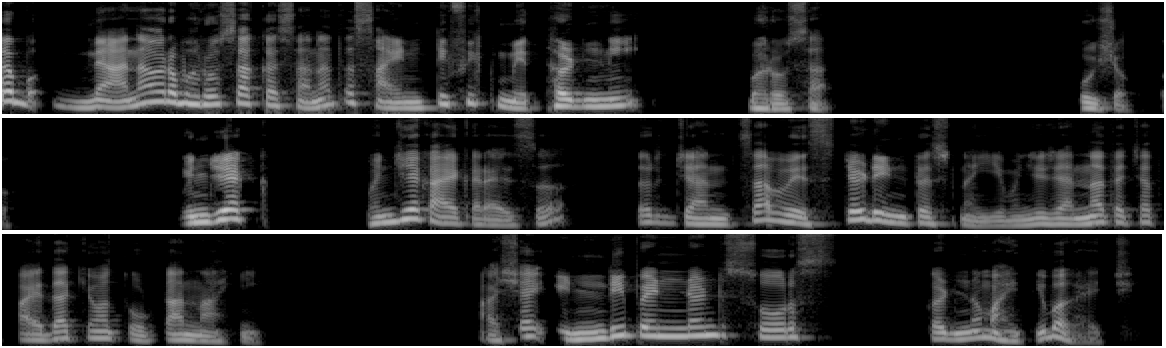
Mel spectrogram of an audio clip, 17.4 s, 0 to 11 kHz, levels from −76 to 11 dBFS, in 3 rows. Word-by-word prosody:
तब 260 -3 +6 0.2
ज्ञानावर 155 - +5
भरोसा 210 +1 +4
कसा 170 -7 -2
ना 145 +7 +1
तर 245 - -4
सायंटिफिक 205 - -1
मेथडनी 155 +7 +3 0.6
भरोसा. 110 -1 -3 1.3
होऊ - - +1
शकतो. - - -13 0.9
म्हणजे 165 +11 +8
1 235 0 +2 0.5
म्हणजे 165 - +3
काय 140 -10 +3
करायचं, 105 -6 -8 0.4
तर 160 0 -6
ज्यांचा 125 - -2
व्हेस्टेड 165 - 0
इंटरेस्ट 145 -6 -1
नाहीये, 95 -3 -9
म्हणजे 105 +6 -5
ज्यांना 125 +5 0
त्याच्यात 160 -1 -6
फायदा 120 +6 -1
किंवा 165 0 -4
तोटा 120 +2 -4
नाही. 105 -5 -6 1.1
अशा 120 - -3 0.2
इंडिपेंडंट 210 +9 +3
सोर्स 180 -2 -3 0.6
कडनं 145 +1 -1
माहिती 105 -8 -7
बघायची. - - -6
150 Hz, 115 wpm, -24 LUFS, 125-200 Hz, 1.3 s, म्हणजे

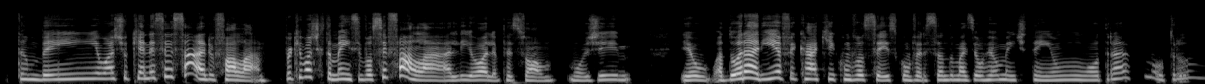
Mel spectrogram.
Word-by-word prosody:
também 240 +2 -1
eu 260 0 -1
acho 270 +2 -2
que 275 - -3
é 275 - +1
necessário 320 - +2
falar. 195 -5 +3 0.2
Porque 280 +4 -4
eu 345 - 0
acho 340 - +2
que - - -18
também 245 -1 +1
se 225 - -8
você 225 +10 -1
falar 205 - +4
ali: 195 +3 -3
"Olha, 195 -3 +1
pessoal, 180 -3 -4
hoje 205 +3 -5 0.5
eu 190 -1 0
adoraria 255 +6 +5
ficar 255 -2 0
aqui 240 0 -5
com 225 0 -2
vocês 210 -3 -3
conversando, 200 0 -4
mas 200 -1 -2
eu 205 -1 -1
realmente 210 -1 -4
tenho 195 -2 -4 0.3
outra 235 +9 -4 0.2
outro 225 +2 -10
215 Hz, 160 wpm, -22 LUFS, 195-255 Hz, 0.5 s, adoraria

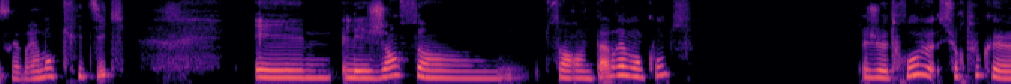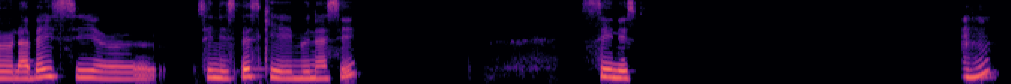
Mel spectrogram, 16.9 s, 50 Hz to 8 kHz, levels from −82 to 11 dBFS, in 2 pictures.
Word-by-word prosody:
serait 190 - -7
vraiment 205 +8 -1
critique 265 +3 -7 1.1
et 220 -1 +4
hem, 215 0 -3
les 210 -1 +3
gens 240 +7 +2
s'en 210 -7 -1 0.5
s'en 215 -2 0
rendent 205 -1 -3
pas - - +4
vraiment 270 -4 +4
compte 285 +8 -7 1.4
je 220 -1 +1
trouve, 265 +6 +2
surtout 270 +3 -7
que 200 -7 +1
l'abeille 220 +5 +3
c'est, 220 -3 0
heu, 190 -1 -4 0.3
c'est 225 - -3
une 215 - +4
espèce 235 +5 +3
qui 230 - -2
est 195 -2 +1
menacée 195 +8 -1 1.9
c'est 240 - +3
une 220 - +5
es 210 -1 +1 2.7
Mmh 240 +3 +1
mh. 375 - -4
220 Hz, 110 wpm, -26 LUFS, 205-250 Hz, 2.7 s, une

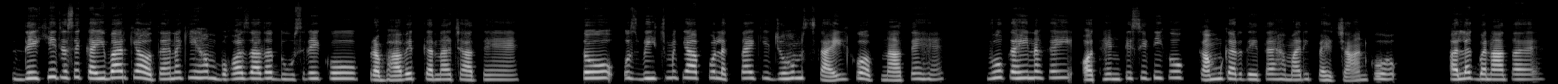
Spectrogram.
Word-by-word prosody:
देखिए 280 +7 +1
जैसे 310 +1 -2
कई 280 -1 +4
बार 310 +2 +6
क्या 305 0 +3
होता 250 -1 +1
है 250 - -1
ना, 290 +2 -1
कि 310 +2 -4
हम 300 -2 0
बहुत 250 +3 +1
ज़्यादा 270 +1 +3
दूसरे 240 +3 -5
को 270 0 0
प्रभावित 210 +4 +3
करना 230 -1 +1
चाहते 215 -1 -2
हैं। 220 0 -8 0.6
तो 295 +1 +5 0.2
उस 295 -4 -4
बीच 280 +3 -1
में 310 - -5
क्या 300 0 +4
आपको 290 +1 0
लगता 255 +1 -2
है 290 - +1
कि 285 0 -10
जो 260 +2 -2
हम 290 +2 0
स्टाइल 205 -4 0
को 275 - -2
अपनाते 205 0 0
हैं 245 -1 -7 0.5
वो 305 +3 +1
कहीं 295 0 +4
न 305 +1 +1
कहीं 310 +2 -5 0.2
ऑथेंटिसिटी 250 +5 -4
को 305 +1 -3 0.2
कम 220 +4 +4
कर 255 -2 +1
देता 235 0 -3
है - - -4
हमारी 220 +1 -2
पहचान 200 +1 -3
को 240 +2 -3 0.6
अलग 255 +4 +3
बनाता 230 -1 +4
है? 235 +1 -7
255 Hz, 190 wpm, -23 LUFS, 230-290 Hz, 0.6 s, बार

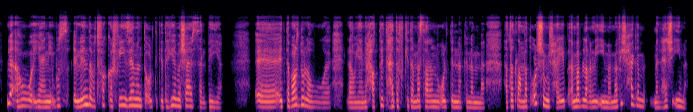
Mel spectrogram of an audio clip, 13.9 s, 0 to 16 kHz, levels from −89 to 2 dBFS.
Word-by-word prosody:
لأ، 300 - +2
هو 210 +1 -2
يعني 180 -1 0
بُصّ، 220 0 -1
اللي 190 +3 +3
أنت 255 0 +3
بتفكّر 215 +1 -1
فيه 240 +3 +1
زي 225 +1 +3
ما 225 - +1
أنت 210 - -4
قُلت 190 - -7
كده، 190 0 -6
هي 230 +4 -1
مشاعر 210 0 +5
سلبيّة. 170 -3 -6 0.7
آآ، 180 -1 +1
أنت 190 +2 0
برضه 235 +4 +2
لو 175 -5 -6 0.4
لو 165 0 -4
يعني 165 +1 -3
حطّيت 195 +5 0
هدف 200 -1 +2
كده 200 -3 -4
مثلًا 185 0 0
وقُلت 190 +2 -4
إنك 175 -1 -4
لما 165 -2 -5 0.4
هتطلَع 195 +2 -1
ما 185 +1 -1
تقولش 280 +6 +7
مش 195 -5 +1
هيبقى 185 +2 -1
مبلَغ 195 0 +1
له 180 +1 -1
قيمة، 175 -2 -1
ما 180 +2 -2
فيش 295 +10 +3
حاجة 260 -4 -1
م 200 -3 -6 0.2
ما - - -3
لهاش 175 +4 +4
قيمة، 195 -3 -5
190 Hz, 190 wpm, -25 LUFS, 175-210 Hz, 0.7 s, تقولش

